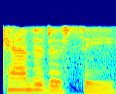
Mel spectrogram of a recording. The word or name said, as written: candidacy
